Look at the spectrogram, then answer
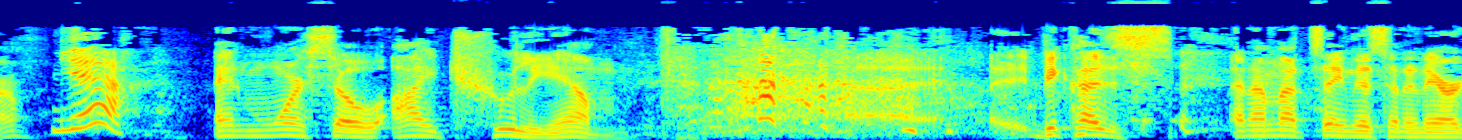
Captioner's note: laughter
